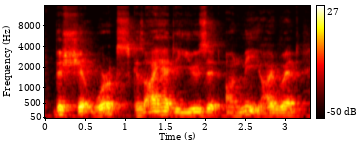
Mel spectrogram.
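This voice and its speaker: A man talks at a moderate pace with fairly even intonation. Audible room echo surrounds his voice. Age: 60s. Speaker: fear management coach and self-defense instructor. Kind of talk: live seminar talk.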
